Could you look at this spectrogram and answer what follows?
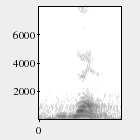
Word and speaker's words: bomb: word is this so here we see b is silent right so instead of saying bomb just say bomb bomb bomb right now moving on this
